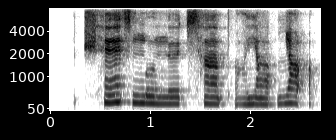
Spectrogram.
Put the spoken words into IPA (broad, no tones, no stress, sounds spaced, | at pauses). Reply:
t͡ʃʰ ɛ̃ s ŋ ʊ n̪ ø t͡sʰ ã pʼ ɑ̤ j ɑ̃ ʔ ʎ ɑ ʔ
